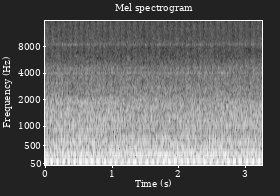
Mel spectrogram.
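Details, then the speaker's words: 1989 Yamaha Moto4 350 after top-end rebuild (new rings, valve seals, gaskets, oil and filter; valves need adjusting soon): even thumping idle about four beats a second, no ticking or knocking, little smoke; runs smooth. "But sounds good, and I got it all back together."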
